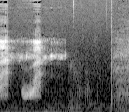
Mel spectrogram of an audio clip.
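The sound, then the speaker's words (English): A frog croak played from a button on a children's sound book: one loud, warbling croak at the start, then near quiet with only a faint click afterward. “So there's the frog there. Where's the button? It's here.”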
